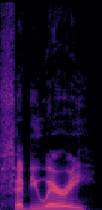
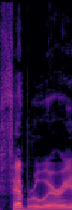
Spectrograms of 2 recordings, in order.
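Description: First: The first R sound is dropped. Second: The first R sound is pronounced. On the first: "that's not it though. There's an R" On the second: "what is wrong with you? Why would you say February?"

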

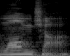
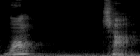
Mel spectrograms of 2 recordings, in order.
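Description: First: The word is said smoothly without a break. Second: A glottal stop breaks the word in the middle. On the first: The speaker calls it wrong. "This is not wongcha" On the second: The speaker calls it right. "There's a break in the middle. That's a glottal stop"

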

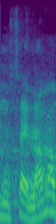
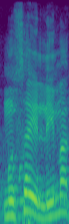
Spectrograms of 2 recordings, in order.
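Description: First: The vowel after l is an a sound. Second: The vowel after l is an i sound. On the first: The speaker calls it wrong. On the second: The speaker calls it right.

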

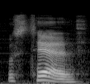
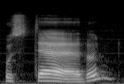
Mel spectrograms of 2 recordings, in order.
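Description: First: The word stops without the final '-un' ending. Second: The word ends with a final '-un' ending.

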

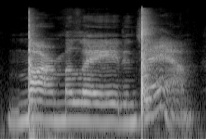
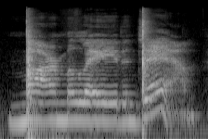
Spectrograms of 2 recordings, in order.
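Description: The two takes are said the same way.

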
